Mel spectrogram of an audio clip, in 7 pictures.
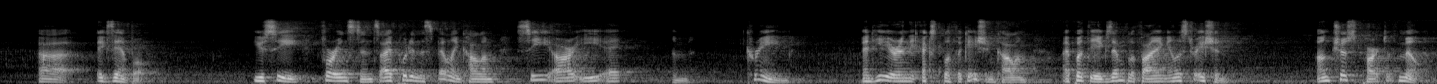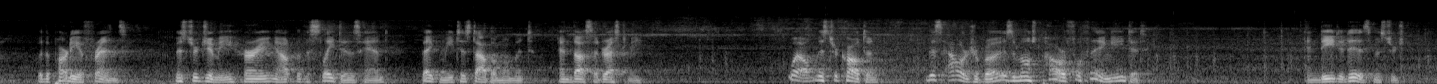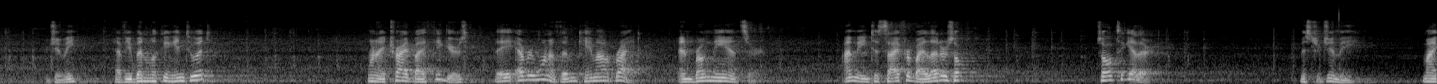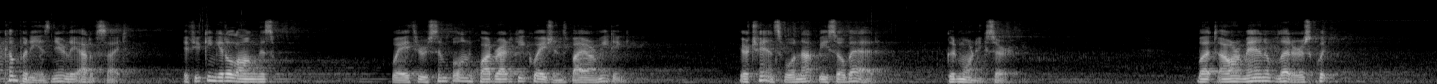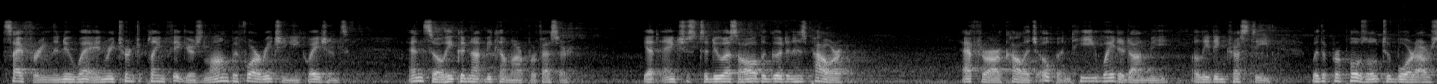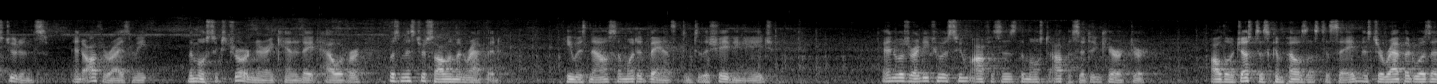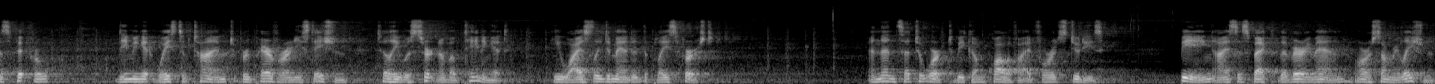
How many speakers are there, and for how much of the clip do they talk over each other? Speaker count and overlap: one, no overlap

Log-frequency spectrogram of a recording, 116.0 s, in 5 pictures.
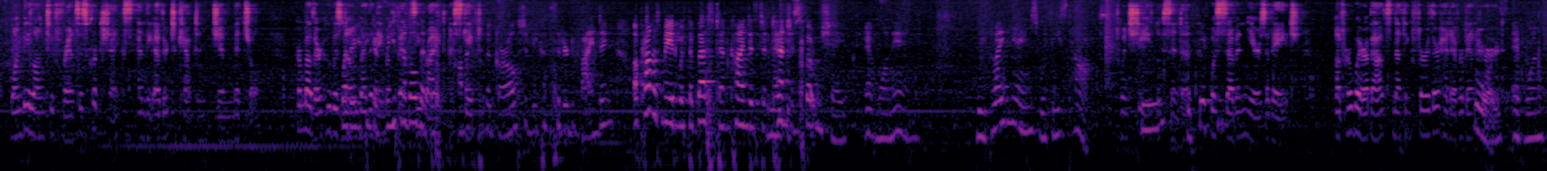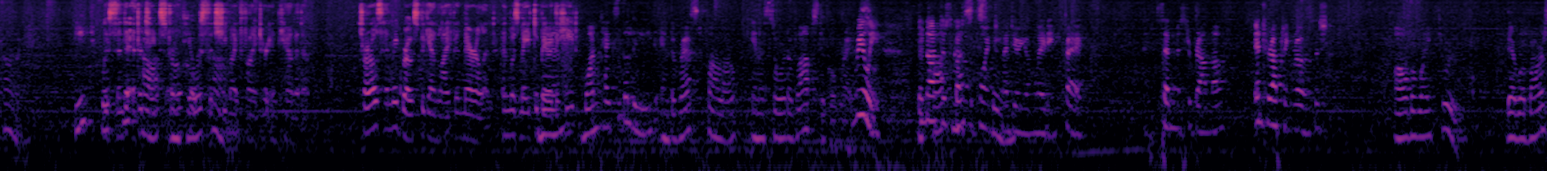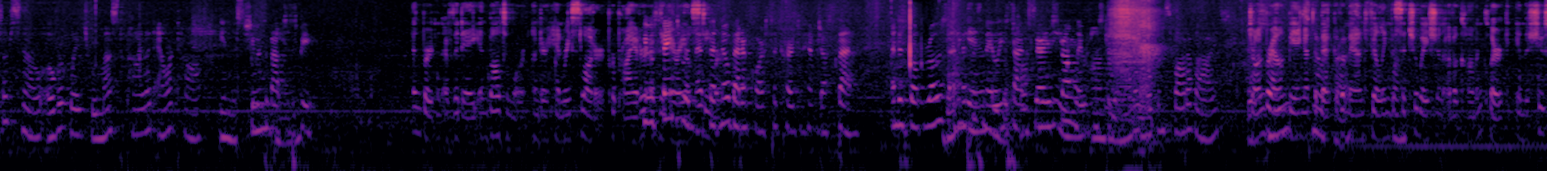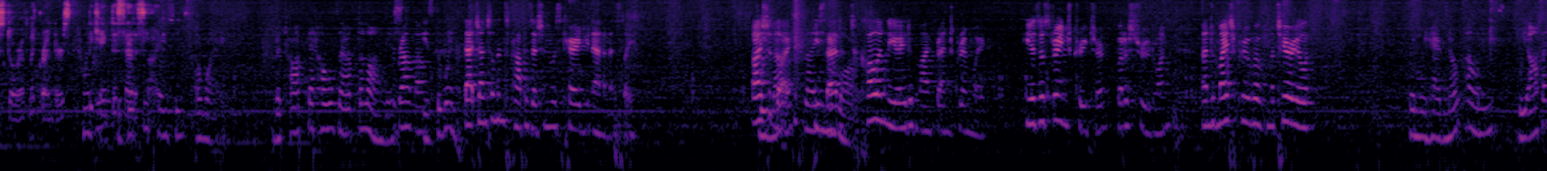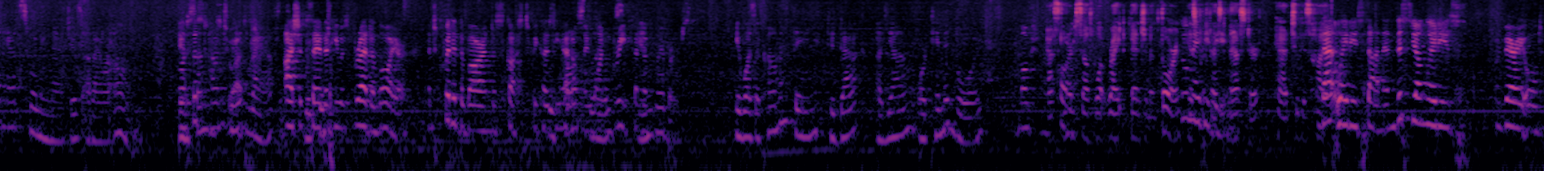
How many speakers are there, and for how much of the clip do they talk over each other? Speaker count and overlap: three, about 26%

